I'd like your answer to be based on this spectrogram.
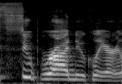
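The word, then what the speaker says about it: supranuclear: It's because, yeah, when I heard that, I was like, super nuclear? Like, that sounds kind of like superhero-y. – Yes. – It's actually supra nuclear, like S-U-P-R-A.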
